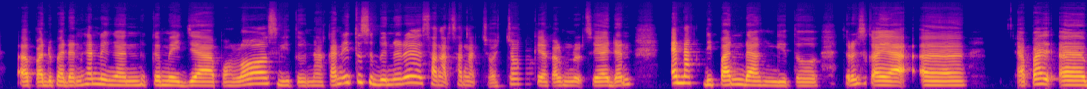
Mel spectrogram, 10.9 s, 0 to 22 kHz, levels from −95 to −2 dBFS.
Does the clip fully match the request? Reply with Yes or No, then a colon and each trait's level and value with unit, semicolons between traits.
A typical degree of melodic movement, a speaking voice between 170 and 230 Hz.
Yes: average, 4.4 semitones; medium, 185 Hz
